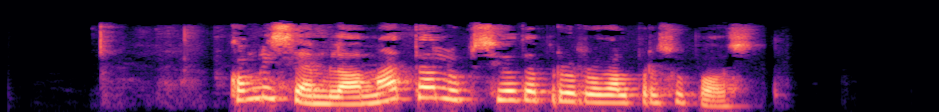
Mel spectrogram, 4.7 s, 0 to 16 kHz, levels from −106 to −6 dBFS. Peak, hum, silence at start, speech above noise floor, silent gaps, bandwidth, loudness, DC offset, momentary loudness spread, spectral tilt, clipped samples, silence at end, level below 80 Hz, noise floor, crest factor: -2 dBFS; none; 1.15 s; 37 dB; none; 8.2 kHz; -16 LUFS; under 0.1%; 11 LU; -4 dB/octave; under 0.1%; 0.95 s; -64 dBFS; -52 dBFS; 16 dB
